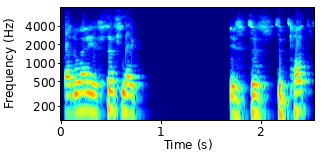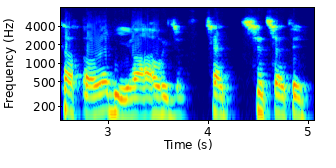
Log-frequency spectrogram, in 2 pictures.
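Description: A man's voice: a little high, fairly even intonation, normal speed. A twenty-year-old man guesting on a podcast call, blunt and teasing. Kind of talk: casual chat. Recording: dull lo-fi mic.

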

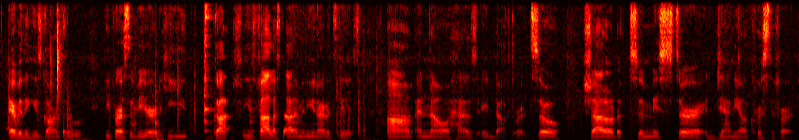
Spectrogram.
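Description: A man co-hosting a podcast, animatedly retelling a news story with many pauses. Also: medium pitch, fairly bright tone, a little hiss or hum. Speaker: podcast co-host. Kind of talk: casual chat, recounting news.

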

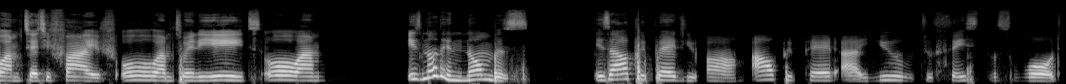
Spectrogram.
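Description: A woman preaching a sermon to women, speaking in measured, emphatic repetitions. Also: lowish voice, dry recording, poor audio.

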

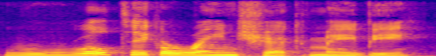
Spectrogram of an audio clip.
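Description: Guy doing teen girl voice, pitched up, careful n polite, fantasy audiobook. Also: wildly swooping pitch, slow, heavily acted. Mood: wary.

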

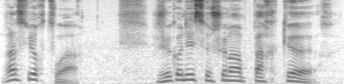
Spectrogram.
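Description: A man's voice: big pitch swings, darkish tone. A man voicing a big, sly, boastful wolf in a children's fairy tale, with a smug, scheming drawl. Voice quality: deep voice in the story, slow deliberate delivery.

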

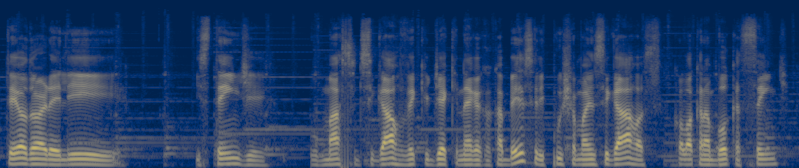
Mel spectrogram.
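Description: A man's voice: mid-range voice, flat delivery, normal speed, fairly bright tone, soft background music. Man narrating his tabletop character's moves. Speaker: tabletop game player. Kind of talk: improvised narration of a roleplay game.

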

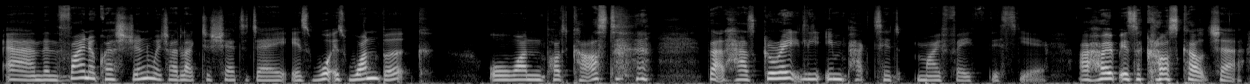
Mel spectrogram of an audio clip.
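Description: A woman hosting a podcast, who speaks gently and encouragingly and laughs easily while she guides a reflection and an interview. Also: mid-range voice, measured pace, dry recording, clean studio sound. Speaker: podcast host.

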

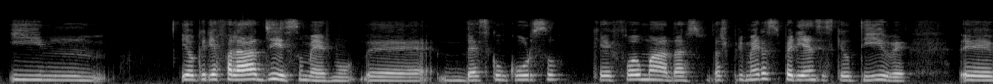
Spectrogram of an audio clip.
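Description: A woman in her thirties whose first language is Spanish speaks in a middle-pitched voice. She talks through a casual conversation in an unhurried, thoughtful way, often stopping to search for the right word. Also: a little mellow. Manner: reflective, unhurried, often pausing to find words. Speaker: opera singer, guest.

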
